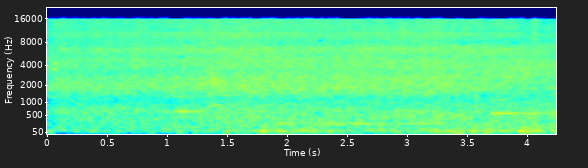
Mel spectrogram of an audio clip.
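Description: Ocean surf washing on the shore, a steady rushing noise, with wind buffeting the microphone in low gusty rumbles.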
